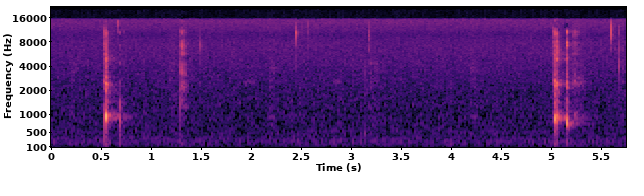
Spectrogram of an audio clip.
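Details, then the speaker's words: Hiccups in a 2½-week-old infant, being patted for about 10 minutes so far: two sharp, brief catches of breath several seconds apart in a quiet room. "yeah the hiccups yep you pat him for about 10 minutes so far"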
